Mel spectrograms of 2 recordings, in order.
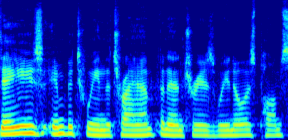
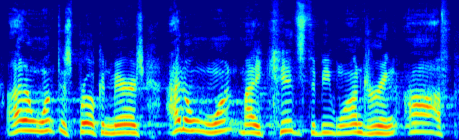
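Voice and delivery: complaining to God; 7 semitones higher, 8 dB louder than usual. Acted. Voicing a believer's complaint to God.

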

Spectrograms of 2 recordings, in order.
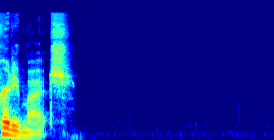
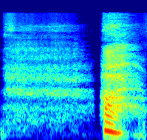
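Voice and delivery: long airy exhale; big sigh; 10 semitones higher than usual. Real, not acted. Host wrapping up the stream, big sigh.

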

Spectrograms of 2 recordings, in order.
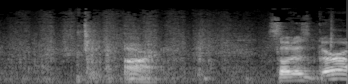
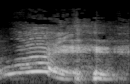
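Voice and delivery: laughing innocent what. Retold or imitated. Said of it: "I'm like".

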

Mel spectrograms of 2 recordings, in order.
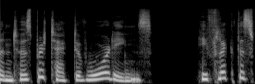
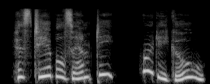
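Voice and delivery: put-on much higher, breathless girlish voice; eager fangirl; 9 semitones higher than usual. Fangirls bursting into the pub, eager and high. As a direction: chase him down like an excited fan. Shrieking fangirls hunt for Mac.

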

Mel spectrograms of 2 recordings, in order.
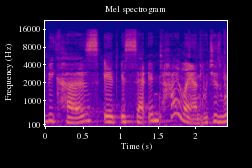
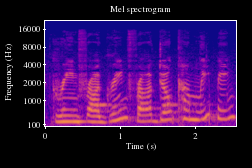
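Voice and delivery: ordinary delivery, nothing marked

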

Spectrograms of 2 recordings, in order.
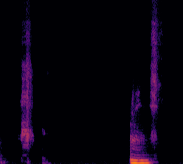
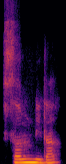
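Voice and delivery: Samnida said a bit more firmly; louder on request; 4 dB louder, much slower than usual. Shown as a demonstration. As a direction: raise your voice on Samnida. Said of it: "Say it little bit loudly. Increase your voice".

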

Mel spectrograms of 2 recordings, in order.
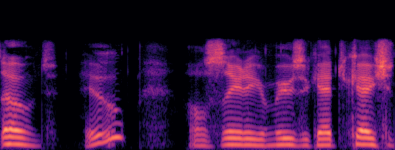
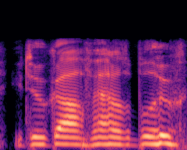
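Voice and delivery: loud accusation; 10 dB louder than usual. Acted. Cam accusing.

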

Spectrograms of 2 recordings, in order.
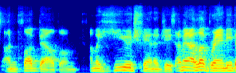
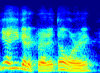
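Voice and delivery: reassuring; 5 semitones higher, 4 dB louder, faster than usual. Retold or imitated. Producer reassures him.

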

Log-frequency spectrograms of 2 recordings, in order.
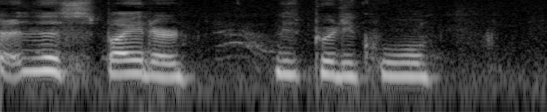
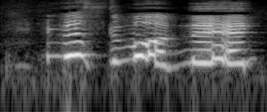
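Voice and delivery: high, loud upset complaint; 9 semitones higher, 10 dB louder than usual. Acted. About the horse wrecking his flowers, an upset outcry. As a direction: shout it, outraged at the mess.

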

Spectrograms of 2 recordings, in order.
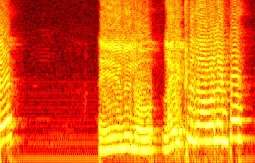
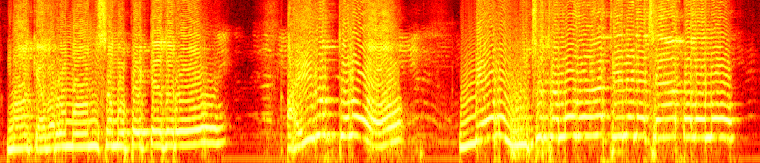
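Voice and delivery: slow scripture quote; 4 semitones higher, slower than usual. Shown as a demonstration. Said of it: "scripture quote read".

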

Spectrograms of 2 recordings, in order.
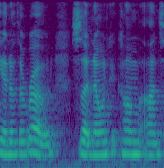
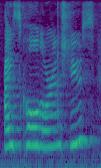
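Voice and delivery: Penny offering juice; 8 semitones higher, 6 dB louder than usual. A narrator's reading.

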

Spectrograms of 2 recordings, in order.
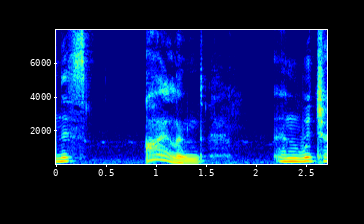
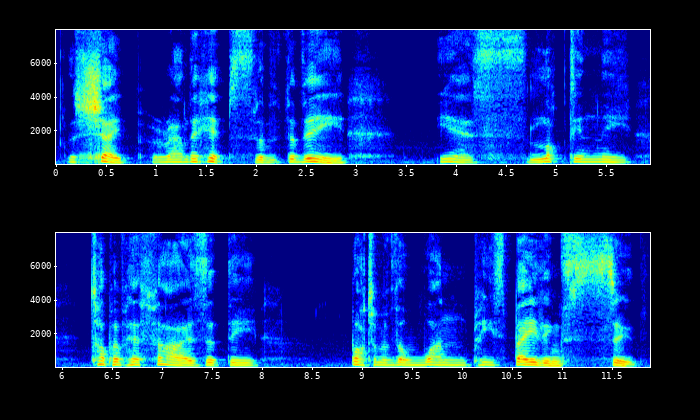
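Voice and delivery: ordinary delivery

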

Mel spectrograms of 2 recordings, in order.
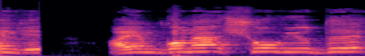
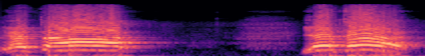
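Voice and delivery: yeter called out loud and sharp; firm shout; 6 semitones higher, 7 dB louder, much slower than usual. Real, not acted. Streamer telling his chat to stop, loud and firm.

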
